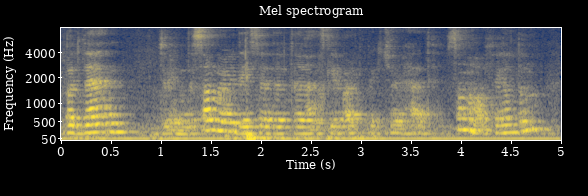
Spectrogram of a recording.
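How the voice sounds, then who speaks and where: A Romanian architecture photographer in her thirties gives an informal conference talk full of personal stories, speaking at normal speed in a mid-range voice. Her storytelling is relaxed but hesitant, and a distant microphone picks her up in an echoey venue with clear background noise.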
